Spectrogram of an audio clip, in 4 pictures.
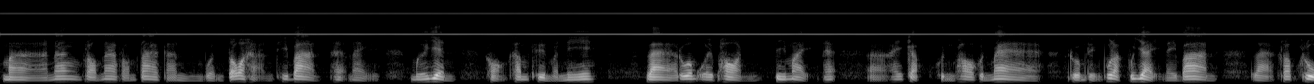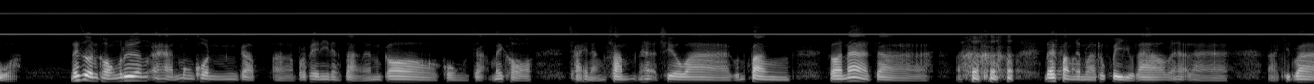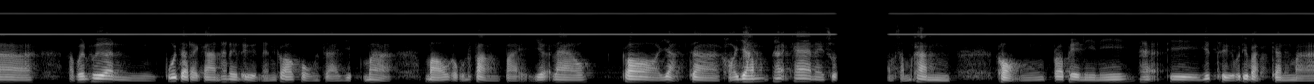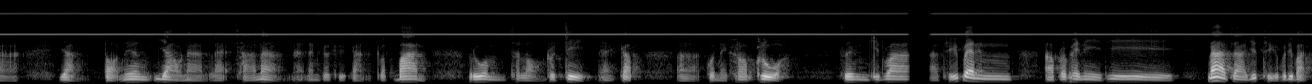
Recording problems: muffled; very; fading above 3 kHz
thin; somewhat; fading below 300 Hz
echo of what is said; faint; from 23 s on; 80 ms later, 20 dB below the speech
high-pitched whine; noticeable; throughout; 4 kHz, 10 dB below the speech
audio cutting out; at 35 s and at 49 s

